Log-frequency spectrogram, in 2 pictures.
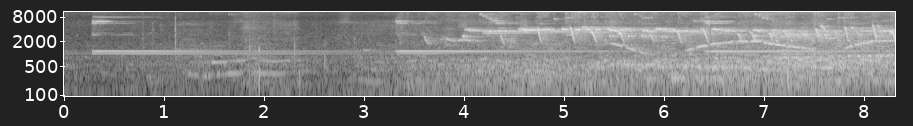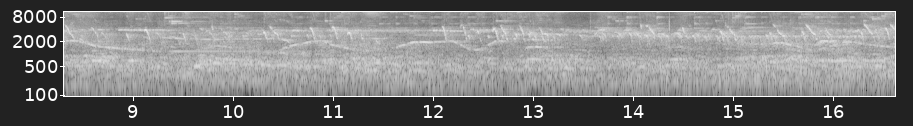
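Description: Concert band in performance, playing effect sounds. A steady high held tone fades out about six seconds in. From about four seconds in, a loud, dense shimmer of chimes and tinkling percussion builds, with repeated whistle glides that rise and fall over it.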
